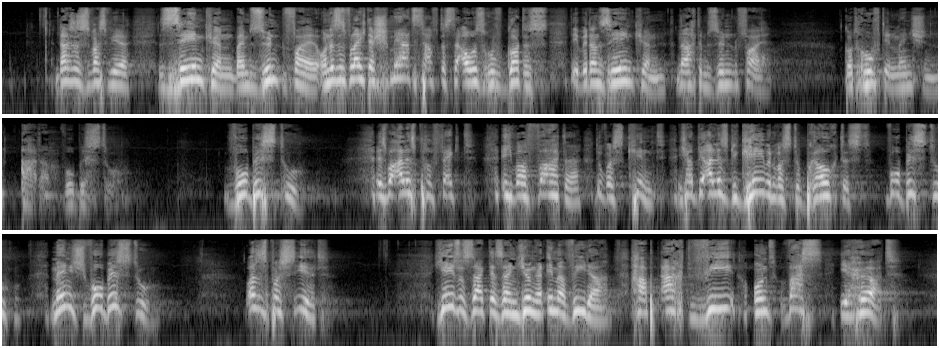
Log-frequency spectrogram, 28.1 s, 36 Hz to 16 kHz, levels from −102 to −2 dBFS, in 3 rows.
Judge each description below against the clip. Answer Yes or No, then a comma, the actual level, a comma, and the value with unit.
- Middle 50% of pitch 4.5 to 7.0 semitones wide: Yes, average, 4.9 semitones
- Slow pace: No, average, 160 wpm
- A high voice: Yes, high, 215 Hz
